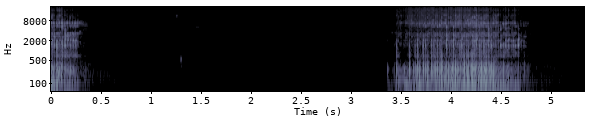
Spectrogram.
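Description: One long, loud, rough rattling breath after a near-silent pause; a snore from a TV or film soundtrack.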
